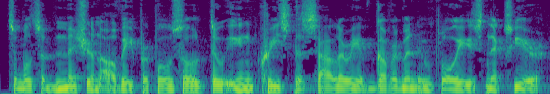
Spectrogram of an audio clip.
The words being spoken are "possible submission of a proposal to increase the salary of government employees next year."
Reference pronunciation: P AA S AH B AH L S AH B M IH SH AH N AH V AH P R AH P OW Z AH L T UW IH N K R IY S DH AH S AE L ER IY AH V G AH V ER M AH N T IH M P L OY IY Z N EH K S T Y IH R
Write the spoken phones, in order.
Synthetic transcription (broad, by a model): S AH B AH L S AH B M IH SH AH N AH V AH P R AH P OW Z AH L T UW IH N K R IY S DH AH S AE L ER IY AH V G AH V ER M AH N T IH M P L OY IY Z N EH K S T Y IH R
